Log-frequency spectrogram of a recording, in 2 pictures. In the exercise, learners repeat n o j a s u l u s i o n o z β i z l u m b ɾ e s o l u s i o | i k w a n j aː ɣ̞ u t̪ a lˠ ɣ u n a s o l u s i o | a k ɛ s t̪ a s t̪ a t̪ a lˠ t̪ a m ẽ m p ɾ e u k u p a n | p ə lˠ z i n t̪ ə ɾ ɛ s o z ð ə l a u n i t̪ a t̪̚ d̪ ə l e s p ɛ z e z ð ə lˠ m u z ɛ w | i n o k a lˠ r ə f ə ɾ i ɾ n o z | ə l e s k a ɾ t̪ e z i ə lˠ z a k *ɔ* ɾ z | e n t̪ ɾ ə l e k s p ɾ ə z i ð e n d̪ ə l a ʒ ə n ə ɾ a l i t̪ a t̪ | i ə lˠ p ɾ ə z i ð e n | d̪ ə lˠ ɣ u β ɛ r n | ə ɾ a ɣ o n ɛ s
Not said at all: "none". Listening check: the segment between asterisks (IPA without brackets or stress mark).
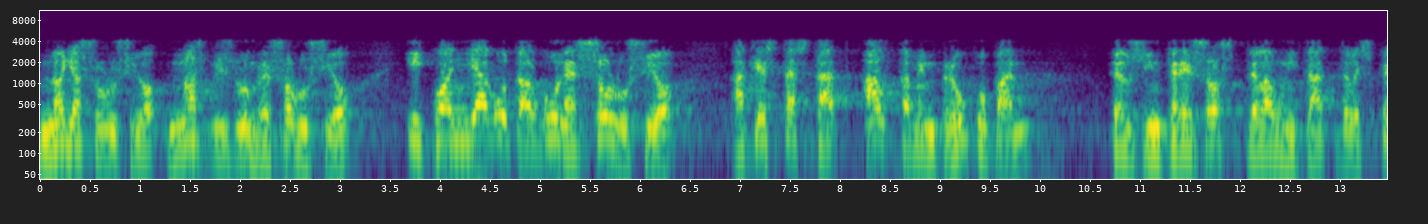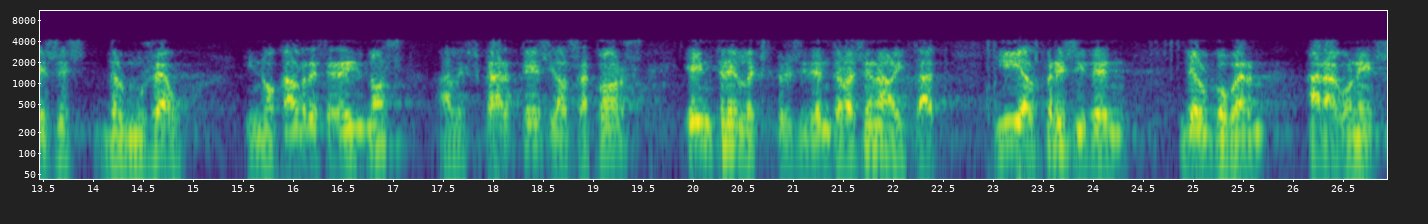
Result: ɔ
